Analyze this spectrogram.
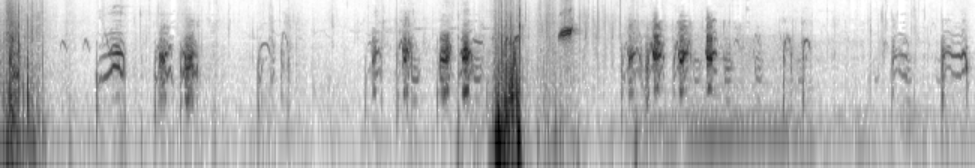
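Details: Ducks with ducklings in a pond; harsh, broken quacks and honking calls come in uneven bursts, some loud broadband blasts, with short silent gaps between groups.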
